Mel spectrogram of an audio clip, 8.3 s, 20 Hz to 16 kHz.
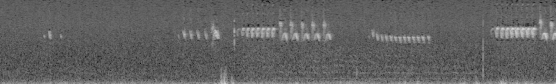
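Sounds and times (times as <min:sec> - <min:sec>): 
European greenfinch Chloris chloris calls: 0:00.6 - 0:01.0, 0:02.6 - 0:06.6, 0:07.4 - 0:08.3.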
